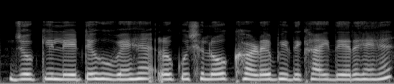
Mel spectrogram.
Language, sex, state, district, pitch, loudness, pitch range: Hindi, female, Jharkhand, Garhwa, 240 Hz, -15 LUFS, 230-250 Hz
